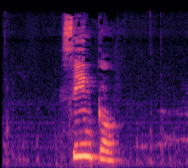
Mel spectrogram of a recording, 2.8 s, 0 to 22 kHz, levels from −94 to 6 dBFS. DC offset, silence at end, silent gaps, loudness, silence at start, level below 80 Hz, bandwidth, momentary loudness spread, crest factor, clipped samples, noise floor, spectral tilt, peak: under 0.1%; 1.05 s; none; -15 LUFS; 0.95 s; -64 dBFS; 16 kHz; 14 LU; 18 dB; under 0.1%; -54 dBFS; -3 dB/octave; -2 dBFS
